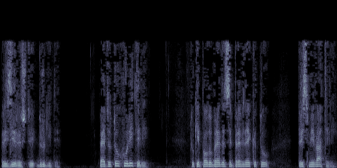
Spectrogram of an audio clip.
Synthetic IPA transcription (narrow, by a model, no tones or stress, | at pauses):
pɾɛziɾəʃt̪id̪ɾuɡit̪ɛ̰ | pɛt̪ot̪oxolit̪ɛlḭ | t̪ukɛpɔd̪obɾɛd̪ɐsɛpɾɛvɛd̪ɛkɐt̪ɔ | pɾismivat̪ɛlḭ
